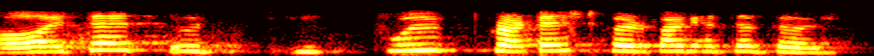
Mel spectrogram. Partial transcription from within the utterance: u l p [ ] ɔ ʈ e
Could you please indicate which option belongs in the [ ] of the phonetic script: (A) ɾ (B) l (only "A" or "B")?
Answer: A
